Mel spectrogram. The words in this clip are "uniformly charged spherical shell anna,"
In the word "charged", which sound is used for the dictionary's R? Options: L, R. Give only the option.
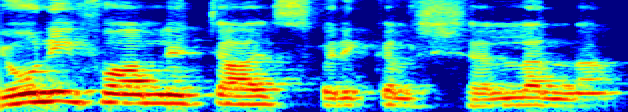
L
